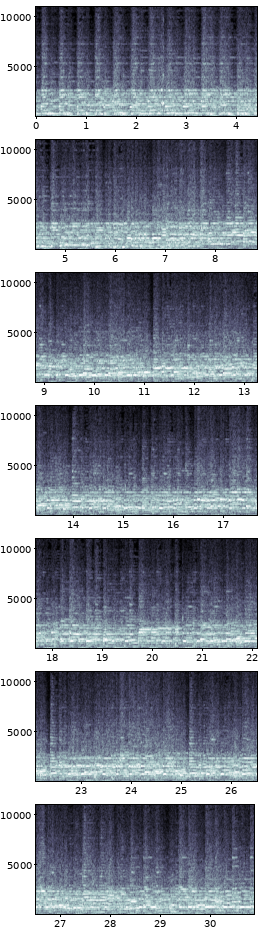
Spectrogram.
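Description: A bluegrass band playing live: banjo, fiddle, mandolin, acoustic guitar and upright bass, with the bass keeping an even beat under the picked strings.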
